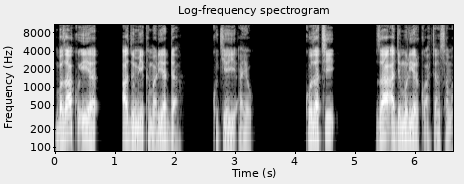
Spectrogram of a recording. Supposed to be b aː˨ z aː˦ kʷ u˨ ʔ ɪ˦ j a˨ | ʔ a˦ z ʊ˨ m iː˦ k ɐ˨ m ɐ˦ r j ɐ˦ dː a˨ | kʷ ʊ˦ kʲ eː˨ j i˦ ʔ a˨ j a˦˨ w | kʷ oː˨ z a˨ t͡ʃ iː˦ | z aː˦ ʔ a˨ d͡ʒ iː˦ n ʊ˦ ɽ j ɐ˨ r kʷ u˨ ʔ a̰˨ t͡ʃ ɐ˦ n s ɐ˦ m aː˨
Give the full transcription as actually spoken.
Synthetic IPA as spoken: b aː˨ z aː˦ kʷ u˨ ʔ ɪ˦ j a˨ | ʔ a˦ z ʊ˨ m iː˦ k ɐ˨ m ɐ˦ r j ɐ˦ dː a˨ | kʷ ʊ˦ kʲ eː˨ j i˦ ʔ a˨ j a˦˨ w | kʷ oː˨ z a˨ t͡ʃ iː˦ | z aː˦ ʔ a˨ d͡ʒ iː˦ m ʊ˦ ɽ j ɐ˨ r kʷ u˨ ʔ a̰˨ t͡ʃ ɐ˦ n s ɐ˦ m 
